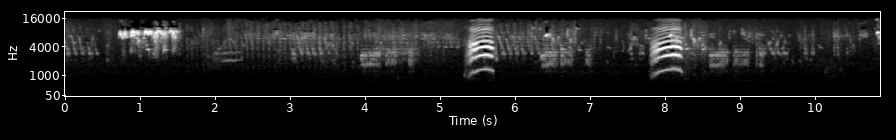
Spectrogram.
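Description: Songbirds calling and chirping, with a short buzzy trill about a second in. Two loud, nasal, rising-then-falling calls come about halfway through and again some two and a half seconds later.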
